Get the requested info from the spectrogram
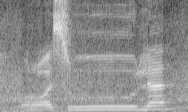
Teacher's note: سین پیش واو، سو کھینچ کے پڑھیں، رسولہ، لام زبر لا، اس کو لمبا نہیں کرنا.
